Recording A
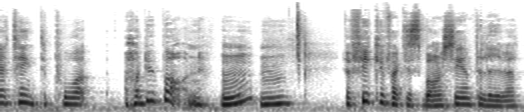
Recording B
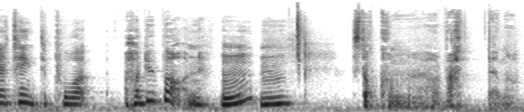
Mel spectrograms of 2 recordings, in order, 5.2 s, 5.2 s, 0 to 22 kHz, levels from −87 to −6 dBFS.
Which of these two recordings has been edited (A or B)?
B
